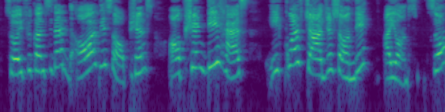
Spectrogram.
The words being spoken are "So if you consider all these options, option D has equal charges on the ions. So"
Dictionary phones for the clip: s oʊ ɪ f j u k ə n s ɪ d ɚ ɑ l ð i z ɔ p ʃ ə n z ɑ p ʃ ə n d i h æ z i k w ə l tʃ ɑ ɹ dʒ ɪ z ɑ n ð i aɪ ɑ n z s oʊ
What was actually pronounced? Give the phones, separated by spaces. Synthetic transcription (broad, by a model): s oʊ ɪ f j u k ə n s ɪ d ɚ ɑ l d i s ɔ p ʃ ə n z ɑ p ʃ ə n d i h æ z i k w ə l tʃ ɑ ɹ dʒ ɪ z ɑ n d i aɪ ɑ n s oʊ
